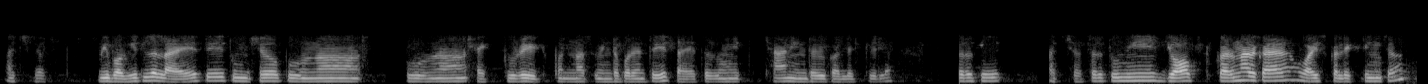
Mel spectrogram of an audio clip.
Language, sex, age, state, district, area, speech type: Marathi, male, 30-45, Maharashtra, Nagpur, urban, conversation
